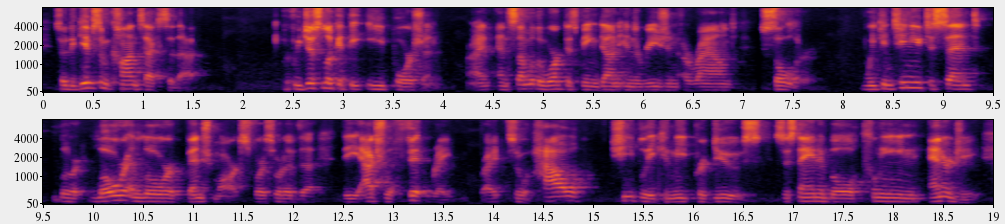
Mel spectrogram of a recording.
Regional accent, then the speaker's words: Abu Dhabi, United Arab Emirates; the world in which I grew up in Abu Dhabi, which was beachfront, n- very few high rises

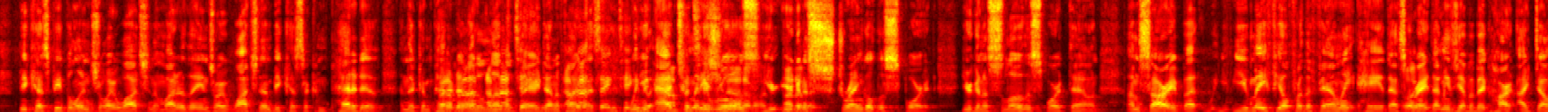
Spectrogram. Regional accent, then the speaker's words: California, United States; I grew up in California. I absolutely...

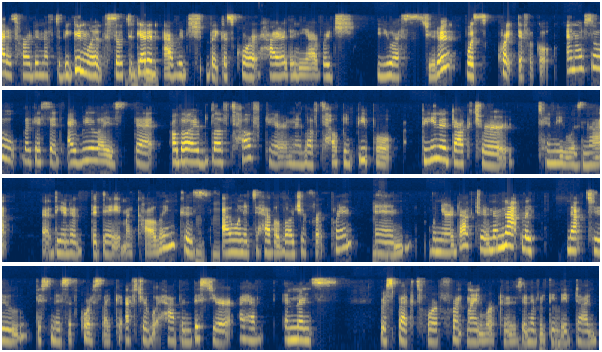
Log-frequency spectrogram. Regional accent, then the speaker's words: Marrakesh, Marrakesh-Safi, Morocco; I was born and raised in Marrakesh, Morocco, a city that I hold near and dear to my heart

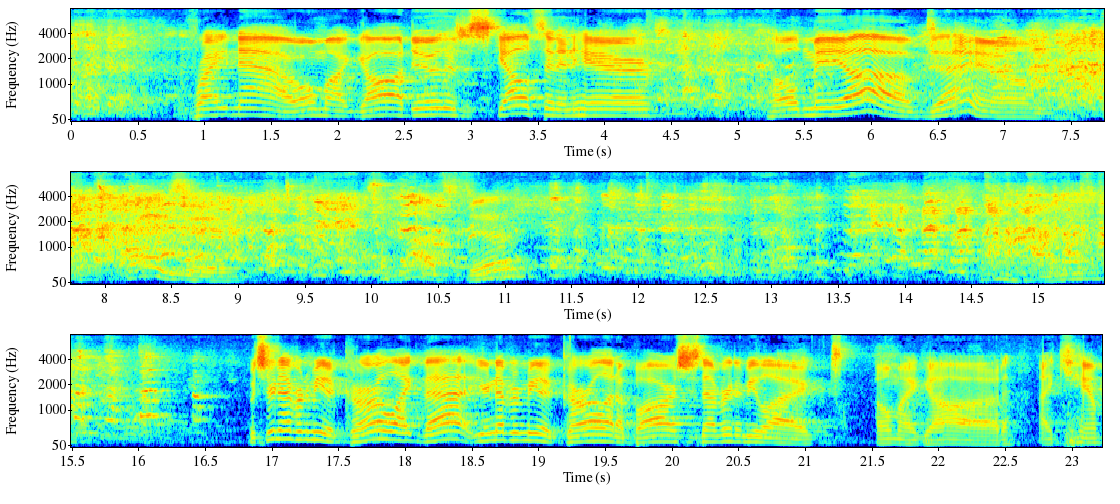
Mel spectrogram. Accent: Michigan, United States; I grew up in Michigan

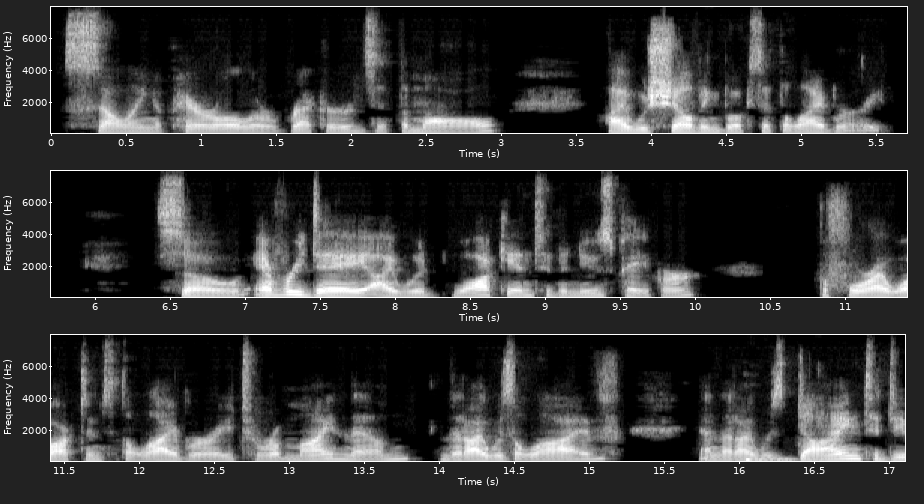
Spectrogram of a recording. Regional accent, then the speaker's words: Alton, Illinois, United States; my hometown of Alton, Illinois

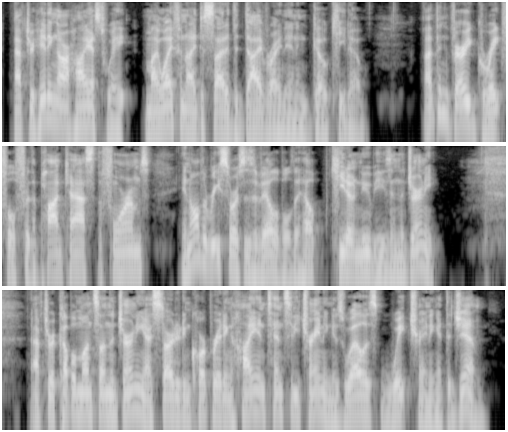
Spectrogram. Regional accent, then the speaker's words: United States; from the United States

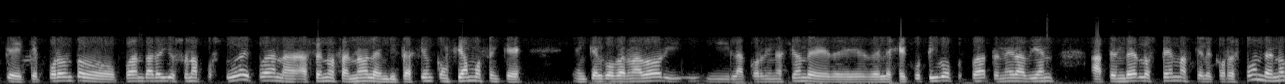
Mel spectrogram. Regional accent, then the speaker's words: Cuernavaca, Morelos, Mexico; la mayoría de la gente que convivimos ahí en la Plaza Lido somos gente de Cuernavaca y gente que no nos queremos ir

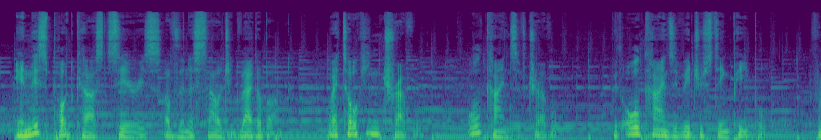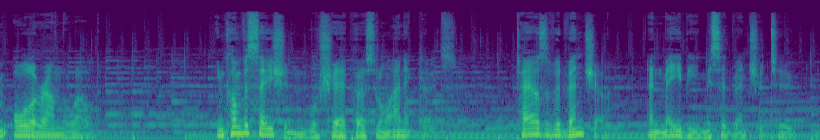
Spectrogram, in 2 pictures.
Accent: Australia; moved away as an adult; now in United Kingdom; I grew up in Australia

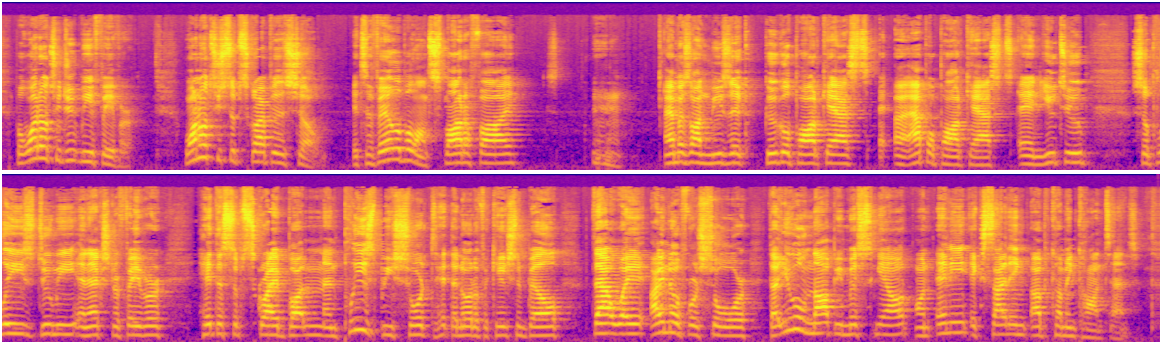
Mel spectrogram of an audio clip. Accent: Lyon, Auvergne-Rhône-Alpes, France; he and I are from the same city, we're both from Lyon

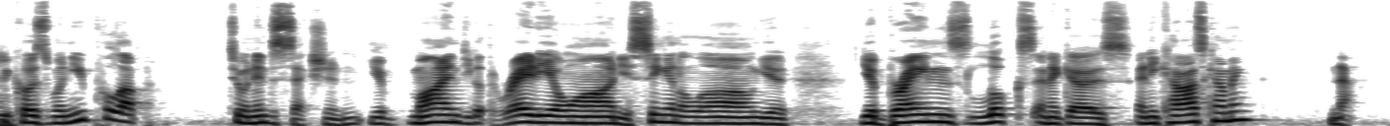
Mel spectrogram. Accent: Penrith, New South Wales, Australia; moved away; we grew up in Penrith

